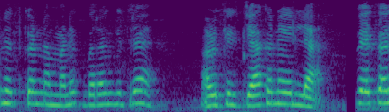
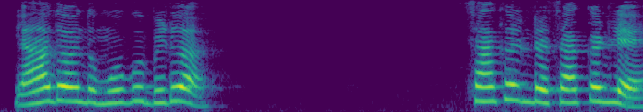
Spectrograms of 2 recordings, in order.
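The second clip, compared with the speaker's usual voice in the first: louder, slowing on the last words; raised voice; 6 dB louder, slower than usual. Acted. Elder insisting to family, loud and slow. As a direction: insist firmly over the others. Family quarrel over adopting baby.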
